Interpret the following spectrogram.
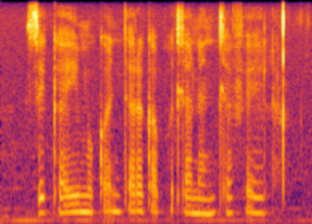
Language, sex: Tswana, female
